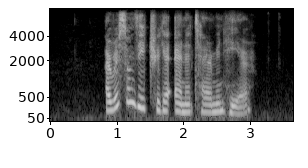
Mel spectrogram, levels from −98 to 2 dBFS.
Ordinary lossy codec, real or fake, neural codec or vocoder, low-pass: Opus, 32 kbps; real; none; 7.2 kHz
